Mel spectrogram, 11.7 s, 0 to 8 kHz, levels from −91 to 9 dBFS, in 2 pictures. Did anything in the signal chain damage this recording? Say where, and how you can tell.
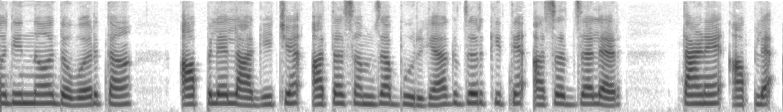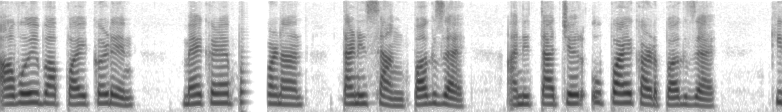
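Yes. At the network and jitter-buffer stage there is a call audio freeze from 7.68 to 7.90 s. The last sound is stretched into a fading buzz or hiss, then about 120 ms of silence, and the speech resumes with "ताणी सांगपाक" exactly where it stopped. Packets were likely held up in transit and the buffer ran dry. Unlike packet loss, nothing is cut out: about 198 ms of filler is inserted, adding that much delay. The 8 kHz band limit comes from the G.722 codec path.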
